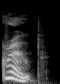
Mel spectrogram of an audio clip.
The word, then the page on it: grope: British English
